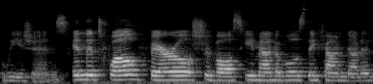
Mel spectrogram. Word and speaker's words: Przewalski: It's spelled like Przewalski, but a lot of people say it wrong, and I found out it's pronounced Przewalski.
